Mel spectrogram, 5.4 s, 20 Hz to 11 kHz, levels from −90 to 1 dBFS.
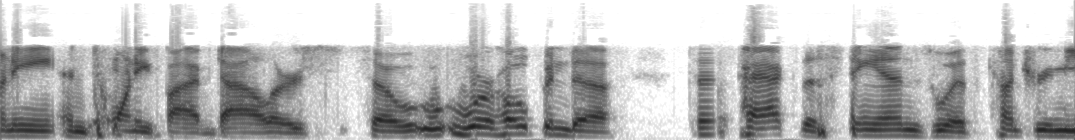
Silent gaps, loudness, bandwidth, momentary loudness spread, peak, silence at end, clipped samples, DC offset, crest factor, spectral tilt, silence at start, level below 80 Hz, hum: none; -20 LUFS; 8.2 kHz; 8 LU; -6 dBFS; 0 s; under 0.1%; under 0.1%; 14 dB; -7 dB/octave; 0 s; -62 dBFS; none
